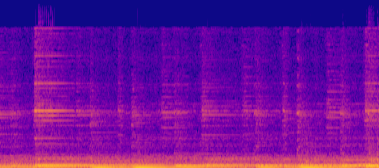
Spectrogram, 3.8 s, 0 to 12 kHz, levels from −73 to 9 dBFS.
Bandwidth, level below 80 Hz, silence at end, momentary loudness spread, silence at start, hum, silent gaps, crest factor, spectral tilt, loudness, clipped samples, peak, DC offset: 10.5 kHz; -32 dBFS; 0 s; 4 LU; 0 s; 50 Hz at -15 dBFS; none; 8 dB; -7.5 dB/octave; -10 LUFS; 2%; 0 dBFS; 0.6%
